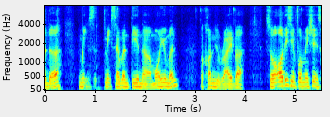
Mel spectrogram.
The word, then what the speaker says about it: Ryba: I like to call them Ryba. I know the actual pronunciation is Ryba. So yeah, that's Russian and Ukrainian way of pronouncing it, but yeah, I'm pronouncing it as English.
